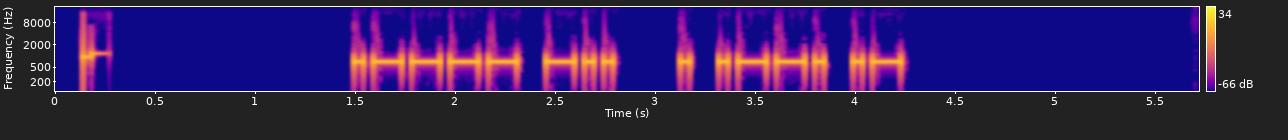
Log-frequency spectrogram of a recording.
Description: Morse code, heard as a keyed tone, about 25 wpm, 700 Hz. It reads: 1D EPA
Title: Field Day Exchanges - 25wpm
